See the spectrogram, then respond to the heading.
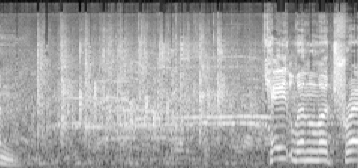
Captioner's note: audience members cheering; audience applauding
